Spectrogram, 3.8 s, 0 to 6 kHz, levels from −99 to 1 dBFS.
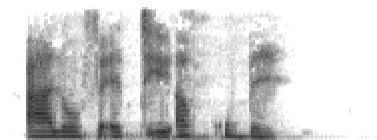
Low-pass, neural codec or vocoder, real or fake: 5.4 kHz; none; real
